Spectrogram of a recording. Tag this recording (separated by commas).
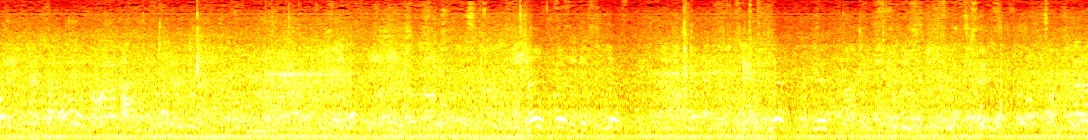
Vehicle, Speech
